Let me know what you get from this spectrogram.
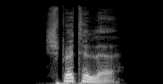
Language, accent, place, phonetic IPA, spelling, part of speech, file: German, Germany, Berlin, [ˈʃpœtələ], spöttele, verb, De-spöttele.ogg
- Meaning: inflection of spötteln: 1. first-person singular present 2. first-person plural subjunctive I 3. third-person singular subjunctive I 4. singular imperative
